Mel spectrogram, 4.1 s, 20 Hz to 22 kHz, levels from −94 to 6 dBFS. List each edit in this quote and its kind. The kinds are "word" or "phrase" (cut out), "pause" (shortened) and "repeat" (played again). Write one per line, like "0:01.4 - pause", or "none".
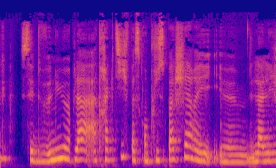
0:01.0 - phrase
